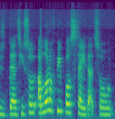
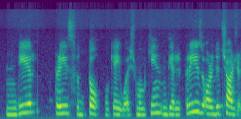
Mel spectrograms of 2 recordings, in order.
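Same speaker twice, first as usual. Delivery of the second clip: normal talking voice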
